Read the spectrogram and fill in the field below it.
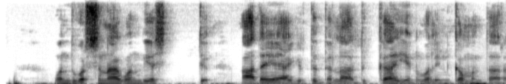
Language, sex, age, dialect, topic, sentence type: Kannada, male, 18-24, Northeastern, banking, statement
